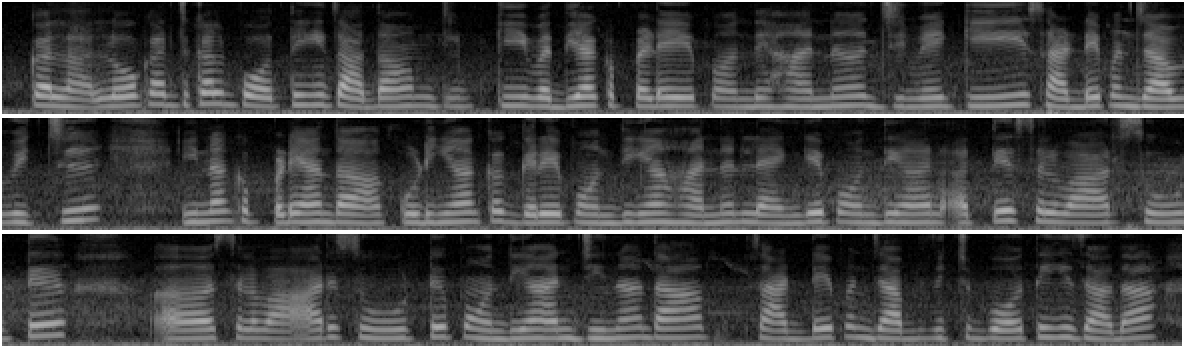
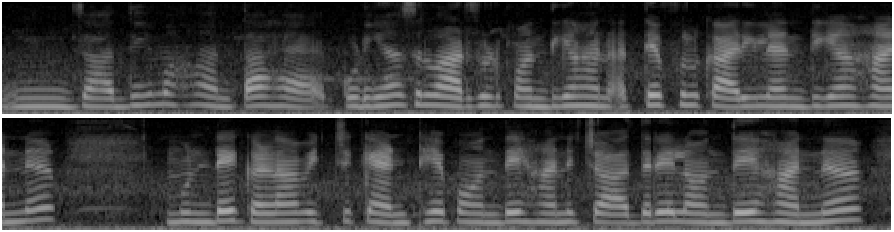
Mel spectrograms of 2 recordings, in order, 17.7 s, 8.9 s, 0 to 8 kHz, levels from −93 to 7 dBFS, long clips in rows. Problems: constant background noise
